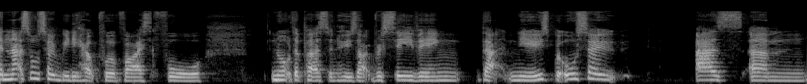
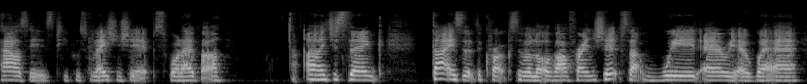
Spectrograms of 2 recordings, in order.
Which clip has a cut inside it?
first; 2 cuts; at 1.5 s, 2.9 s

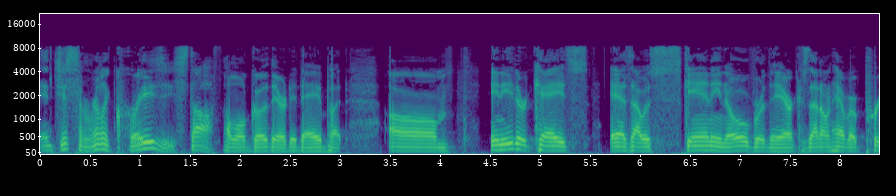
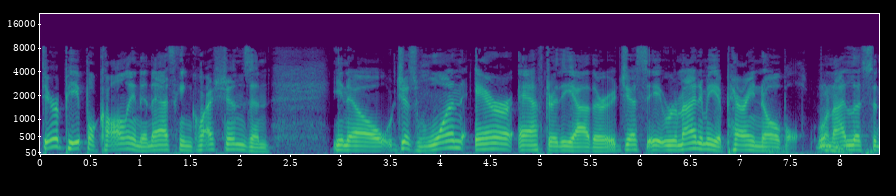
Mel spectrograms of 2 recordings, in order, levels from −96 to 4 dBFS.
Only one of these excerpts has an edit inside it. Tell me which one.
first; 2 cuts; at 1.8 s, 5.5 s

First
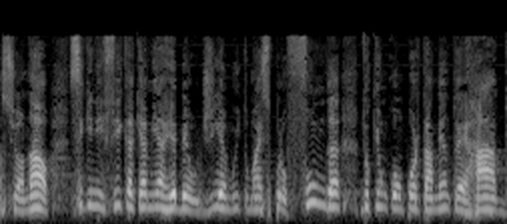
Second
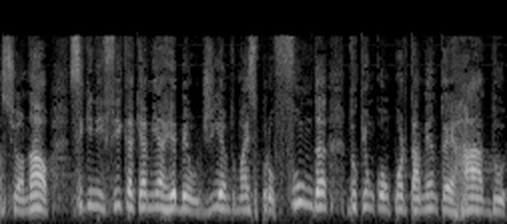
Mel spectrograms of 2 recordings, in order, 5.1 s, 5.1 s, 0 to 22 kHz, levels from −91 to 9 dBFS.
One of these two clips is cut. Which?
second; 1 cut; at 2.3 s

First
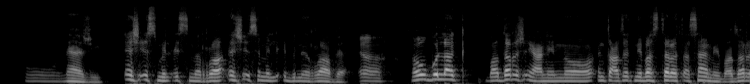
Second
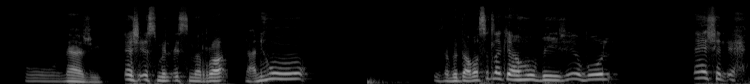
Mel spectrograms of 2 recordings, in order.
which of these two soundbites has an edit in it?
second; 1 cut; at 2.3 s

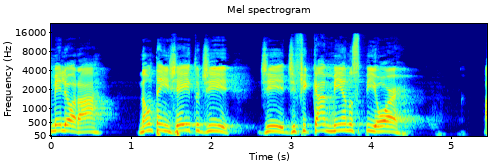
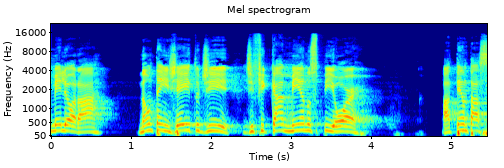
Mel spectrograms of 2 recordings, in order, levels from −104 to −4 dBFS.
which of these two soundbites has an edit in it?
second; 1 cut; at 2.4 s

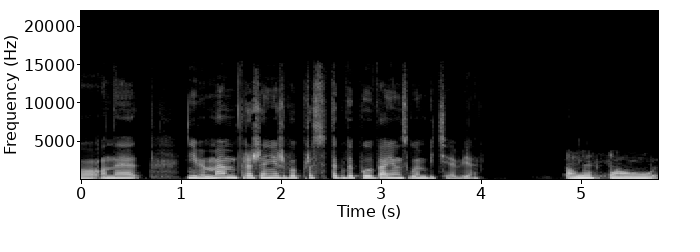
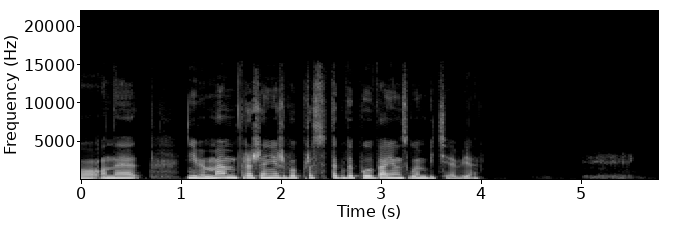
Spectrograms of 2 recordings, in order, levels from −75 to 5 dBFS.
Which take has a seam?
first; 1 cut; at 4.8 s

